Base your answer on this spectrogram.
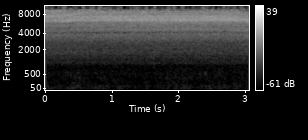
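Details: A speckled rattlesnake rattles: a steady, unbroken high hissing buzz holds at an even loudness for the full three seconds without pause.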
